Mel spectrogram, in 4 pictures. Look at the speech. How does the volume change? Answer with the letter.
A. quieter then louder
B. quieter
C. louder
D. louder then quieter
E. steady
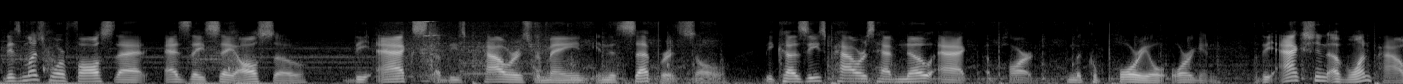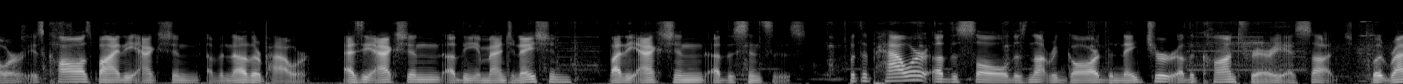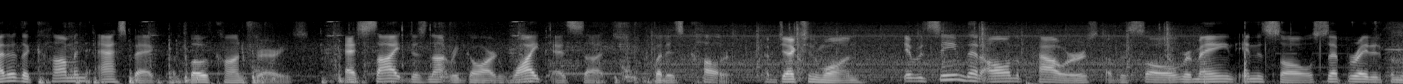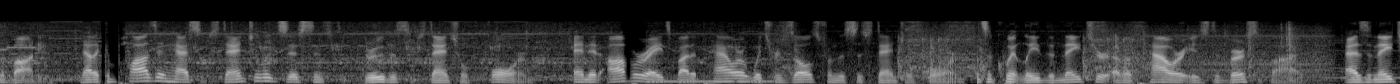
E.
